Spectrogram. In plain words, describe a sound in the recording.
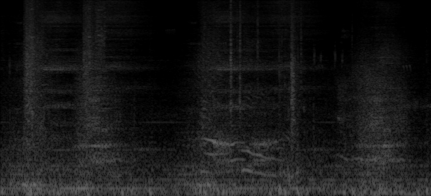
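Magic spells whoosh and chime amid clashing combat.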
